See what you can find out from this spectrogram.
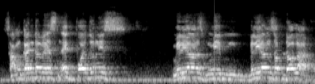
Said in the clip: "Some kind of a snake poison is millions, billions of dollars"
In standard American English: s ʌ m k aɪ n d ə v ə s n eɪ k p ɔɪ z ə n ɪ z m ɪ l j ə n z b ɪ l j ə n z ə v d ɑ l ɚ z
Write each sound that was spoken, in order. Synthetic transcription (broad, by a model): s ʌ m k aɪ n d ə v ə s n eɪ k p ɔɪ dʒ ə n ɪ s m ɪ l j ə n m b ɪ l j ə n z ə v d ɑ l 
